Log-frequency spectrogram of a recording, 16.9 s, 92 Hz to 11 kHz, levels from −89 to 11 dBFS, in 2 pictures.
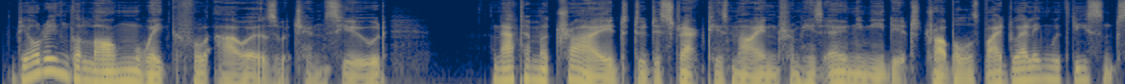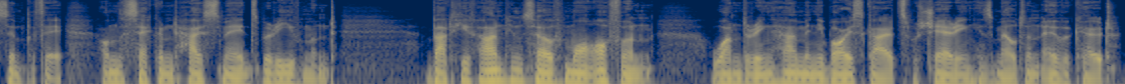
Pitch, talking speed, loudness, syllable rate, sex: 90 Hz, 155 wpm, -21 LUFS, 5.2 syllables/s, male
